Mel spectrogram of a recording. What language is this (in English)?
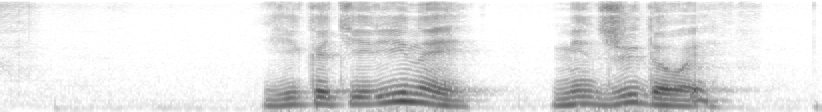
Russian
